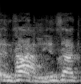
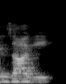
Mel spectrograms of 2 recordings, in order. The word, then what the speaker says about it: Inzaghi: We'll see what is it Ingazi? I can't pronounce it. Ingazi? Ingazi, the Italian coach for Italy, Inter. – Who did they get? No, yeah, Inzaghi. – I'm sorry, Inzaghi.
